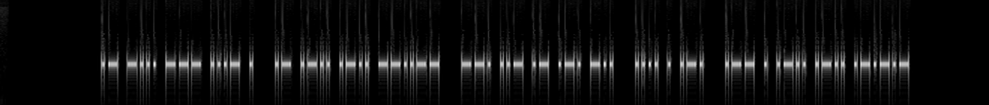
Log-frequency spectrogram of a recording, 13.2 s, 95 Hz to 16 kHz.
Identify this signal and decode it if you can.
Morse code, heard as a keyed tone, about 27 wpm, 700 Hz. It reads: ABOVE ALL, GUARD HER WELL.
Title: Sentences from Top 1000 Words - Review Part 4 - 28wpm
